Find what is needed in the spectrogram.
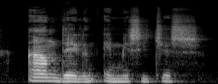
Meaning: plural of aandelenemissietje
- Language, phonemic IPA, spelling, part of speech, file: Dutch, /ˈandelə(n)ɛˌmɪsicəs/, aandelenemissietjes, noun, Nl-aandelenemissietjes.ogg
